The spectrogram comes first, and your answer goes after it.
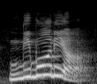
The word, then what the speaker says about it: pneumonia: handsome okay next s-a-l-m-n pneumonia is a lung disease p silent s c e p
